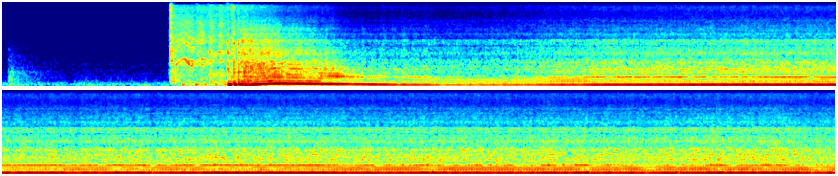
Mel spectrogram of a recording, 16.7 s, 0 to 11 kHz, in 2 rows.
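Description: Ferrari 360 Spider's V8 starting through a newly fitted Tubi-style exhaust. It fires about two seconds in, flares briefly in revs, then settles into a steady, loud idle.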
